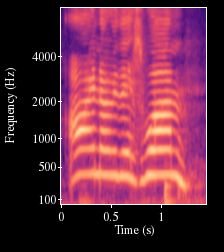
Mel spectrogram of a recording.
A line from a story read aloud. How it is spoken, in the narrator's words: shrieked Mum, delighted at being able to get one at last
